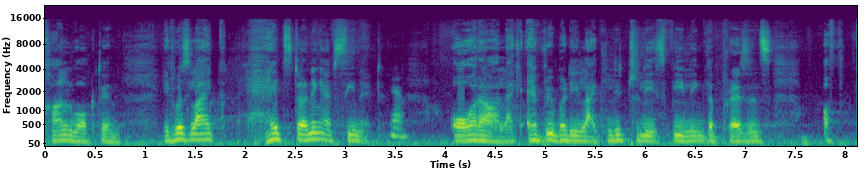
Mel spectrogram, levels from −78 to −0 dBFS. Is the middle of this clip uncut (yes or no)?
no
